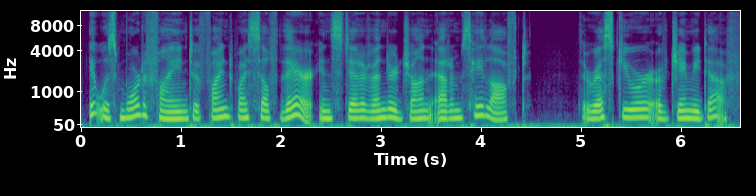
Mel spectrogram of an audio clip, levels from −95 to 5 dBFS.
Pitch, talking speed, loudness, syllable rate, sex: 190 Hz, 165 wpm, -15 LUFS, 4.8 syllables/s, female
